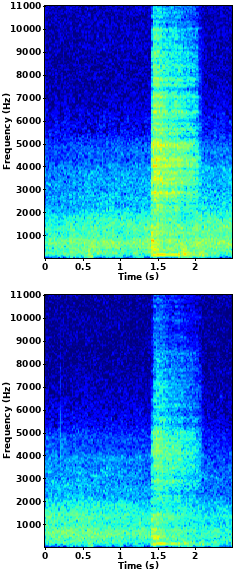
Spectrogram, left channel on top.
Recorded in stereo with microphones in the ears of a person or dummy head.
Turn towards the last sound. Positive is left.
turn(degrees=35)  # may be behind; listen again after turning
